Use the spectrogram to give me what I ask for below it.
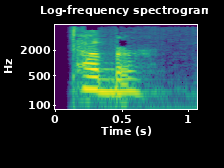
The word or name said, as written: tubber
